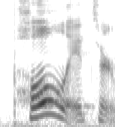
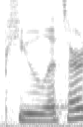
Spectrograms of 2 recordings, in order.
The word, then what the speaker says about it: Pulitzer: the we now know Pulitzer Prize yeah and not pule it sir don't say it like that you'll sound like an yes um we both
